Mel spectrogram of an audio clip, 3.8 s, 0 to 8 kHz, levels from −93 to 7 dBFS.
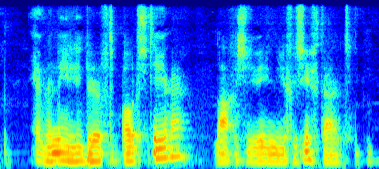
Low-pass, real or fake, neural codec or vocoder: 7.2 kHz; fake; codec, 16 kHz in and 24 kHz out, 0.6 kbps, FireRedTTS-2 codec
